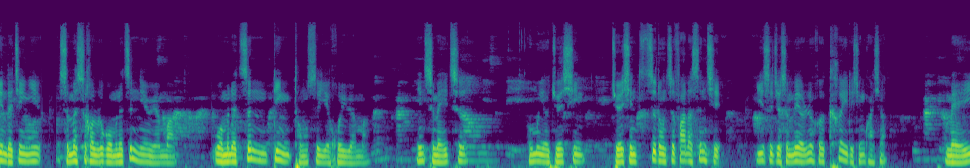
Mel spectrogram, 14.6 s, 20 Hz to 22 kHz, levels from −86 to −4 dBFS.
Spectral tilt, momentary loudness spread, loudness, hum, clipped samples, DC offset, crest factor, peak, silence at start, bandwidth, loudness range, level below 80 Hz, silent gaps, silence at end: -7 dB/octave; 15 LU; -20 LUFS; none; under 0.1%; under 0.1%; 16 dB; -4 dBFS; 0 s; 13.5 kHz; 4 LU; -34 dBFS; none; 0 s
